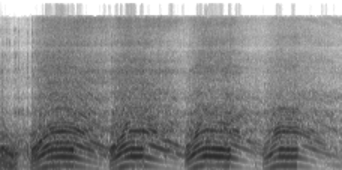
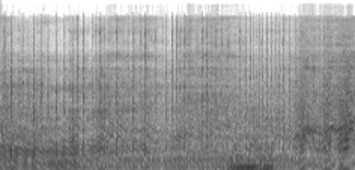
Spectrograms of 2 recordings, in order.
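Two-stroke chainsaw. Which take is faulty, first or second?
second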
